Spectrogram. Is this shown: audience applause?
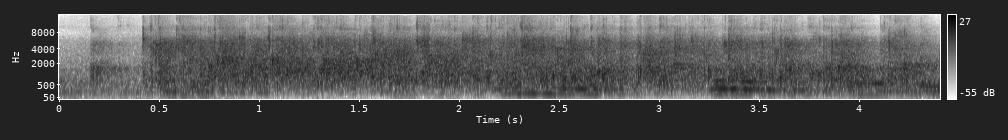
yes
